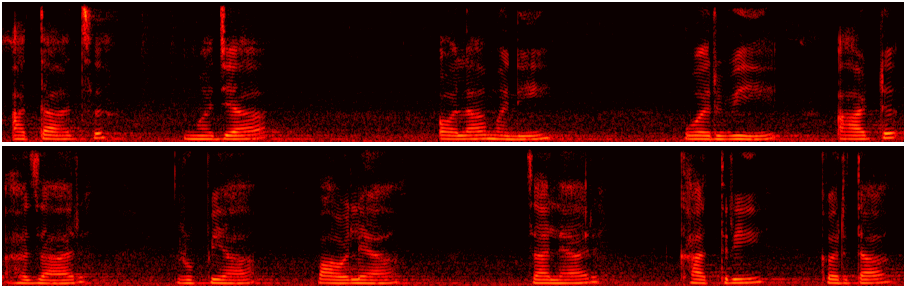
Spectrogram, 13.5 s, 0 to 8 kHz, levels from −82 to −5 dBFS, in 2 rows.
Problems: background sounds at intervals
